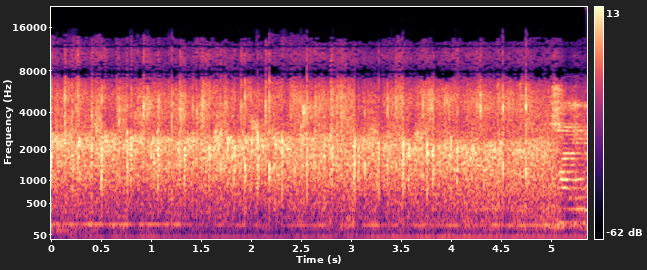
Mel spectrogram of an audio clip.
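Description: A church congregation bursts into steady, dense applause, a continuous roomy wash of many hands clapping with faint voices underneath, holding evenly from start to finish.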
